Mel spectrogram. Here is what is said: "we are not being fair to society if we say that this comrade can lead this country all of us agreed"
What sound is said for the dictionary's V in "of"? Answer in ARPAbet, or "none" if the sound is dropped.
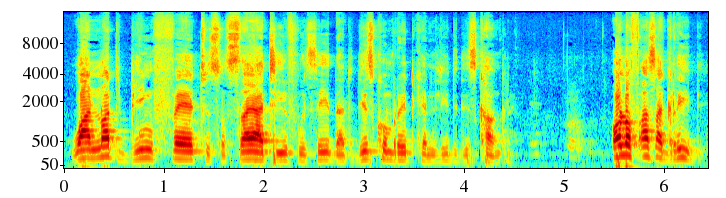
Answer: F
